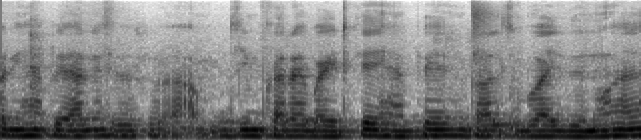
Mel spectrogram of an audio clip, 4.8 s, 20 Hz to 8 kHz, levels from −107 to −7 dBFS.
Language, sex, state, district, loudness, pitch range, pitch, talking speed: Hindi, male, Odisha, Sambalpur, -16 LUFS, 115-125 Hz, 120 Hz, 210 wpm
